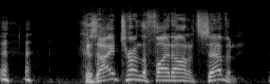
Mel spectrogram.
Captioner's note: laughs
